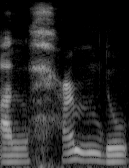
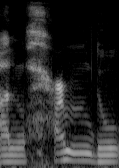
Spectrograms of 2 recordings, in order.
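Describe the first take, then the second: The two takes are said the same way.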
